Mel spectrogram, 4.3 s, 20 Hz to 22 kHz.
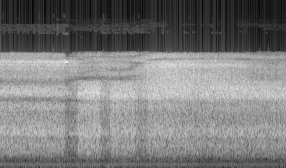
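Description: FM radio receiver hiss and static on CB channel 20 (27.205 MHz) while the repeater is being keyed up. The hiss changes tone about a second in and again about two seconds in.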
